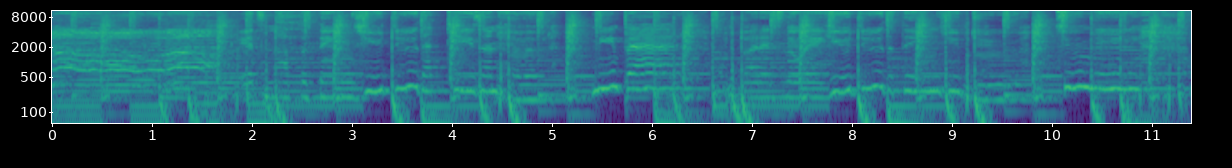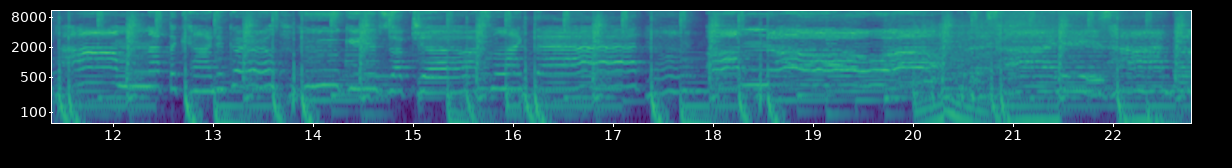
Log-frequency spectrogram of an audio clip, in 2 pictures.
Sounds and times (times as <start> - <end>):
Singing: 0.0 - 6.1, 10.1 - 22.7.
